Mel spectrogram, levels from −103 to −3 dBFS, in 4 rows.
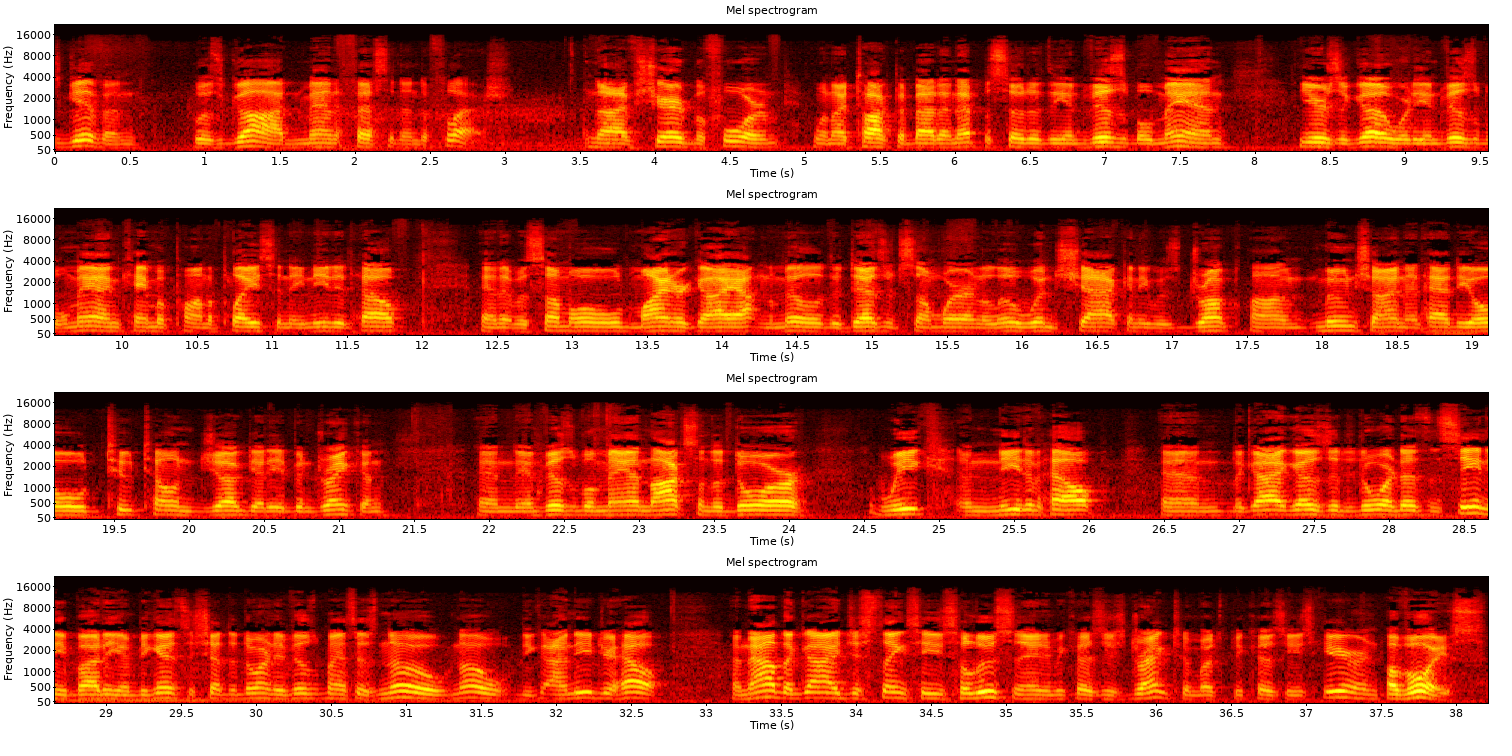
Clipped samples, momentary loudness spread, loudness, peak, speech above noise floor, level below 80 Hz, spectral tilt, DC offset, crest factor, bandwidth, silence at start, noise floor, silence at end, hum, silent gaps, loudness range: under 0.1%; 11 LU; -32 LUFS; -12 dBFS; 28 dB; -70 dBFS; -3 dB/octave; under 0.1%; 22 dB; 16 kHz; 0 s; -61 dBFS; 0.05 s; none; none; 4 LU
